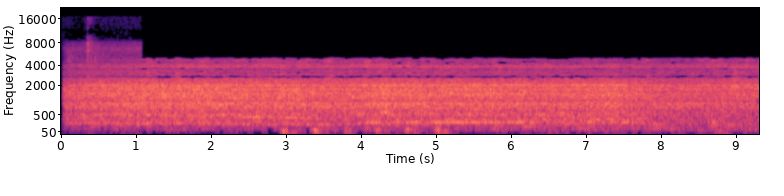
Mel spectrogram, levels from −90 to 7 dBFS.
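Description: At 1.07 s the adaptive stream drops to a lower bitrate until the end: treble vanishes above 5 kHz and codec artefacts thicken, a sudden seamless switch with no gap, unlike a dropout.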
